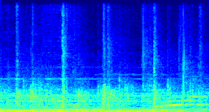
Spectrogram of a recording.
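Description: Church praise music: sustained low chords with repeated drum hits, and clapping from the congregation.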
